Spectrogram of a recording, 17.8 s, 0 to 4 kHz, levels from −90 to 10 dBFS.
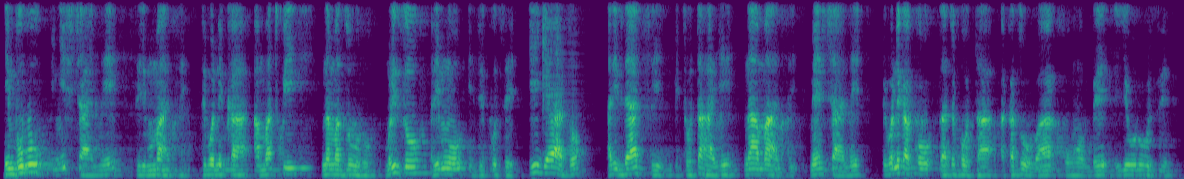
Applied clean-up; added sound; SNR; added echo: neural mask model DeepFilterNet 3.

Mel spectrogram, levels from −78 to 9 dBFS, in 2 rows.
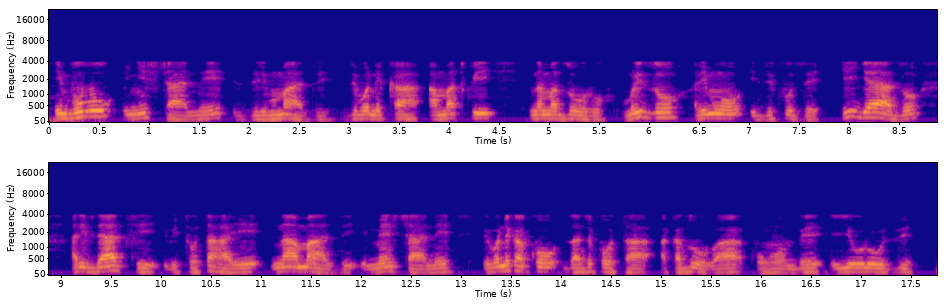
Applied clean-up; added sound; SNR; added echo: none; none; none; none.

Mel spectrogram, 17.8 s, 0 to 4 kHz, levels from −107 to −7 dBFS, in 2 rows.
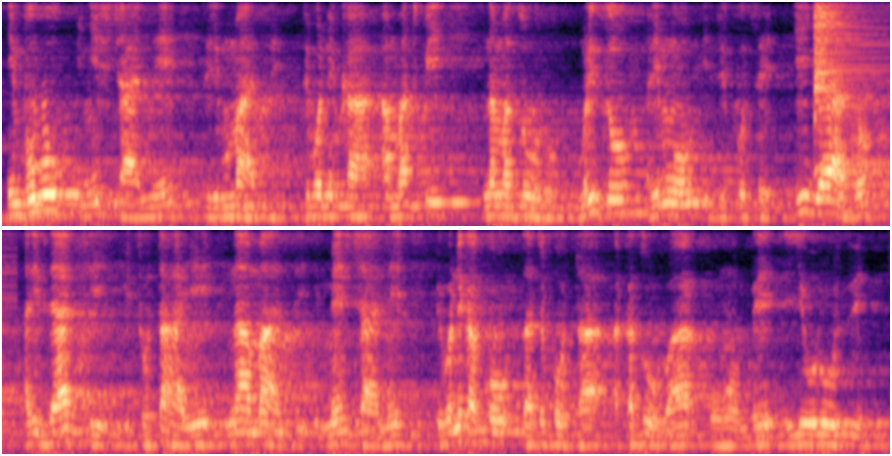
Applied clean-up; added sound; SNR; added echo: none; Gong; 5 dB; reverberation time 1.6 s.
